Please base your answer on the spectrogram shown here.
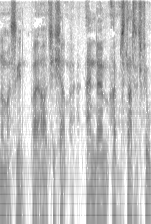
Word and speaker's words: Shuttler: And Sam Butler rhymes with Shuttler.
